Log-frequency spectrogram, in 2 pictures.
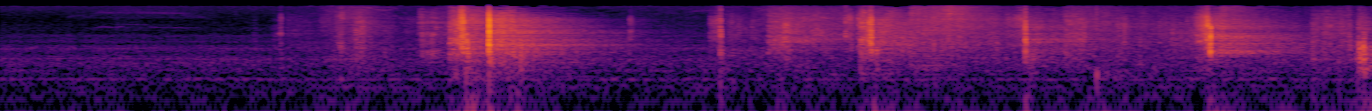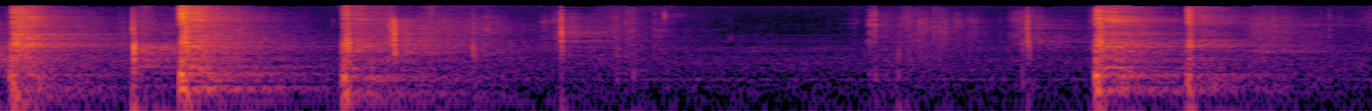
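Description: A book being handled and its pages leafed through: a series of sharp papery rustles and soft knocks, sparse at first, thickest from about six to nine seconds in, with a last loud burst near the end.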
